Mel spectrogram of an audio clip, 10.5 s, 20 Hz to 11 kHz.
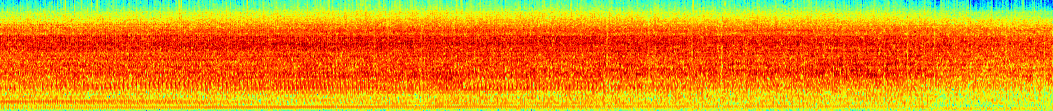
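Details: BSA A65 Thunderbolt with Boyer ignition, new plugs, resistor caps and battery, on a short test ride with lights on: even steady twin beat under load with no stumbles, occasional misfire cured by closing the spark plug gaps.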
